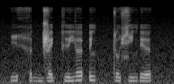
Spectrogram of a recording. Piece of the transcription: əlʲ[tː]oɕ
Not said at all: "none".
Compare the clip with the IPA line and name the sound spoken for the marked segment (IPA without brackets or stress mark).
tː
